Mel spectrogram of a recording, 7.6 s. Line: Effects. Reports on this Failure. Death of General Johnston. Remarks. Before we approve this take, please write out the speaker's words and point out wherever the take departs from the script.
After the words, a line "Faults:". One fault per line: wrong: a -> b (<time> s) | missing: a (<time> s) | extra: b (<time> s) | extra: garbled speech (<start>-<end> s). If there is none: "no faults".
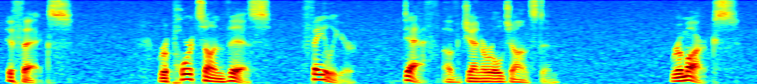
Effects. Reports on this Failure. Death of General Johnston. Remarks.
Faults:
no faults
